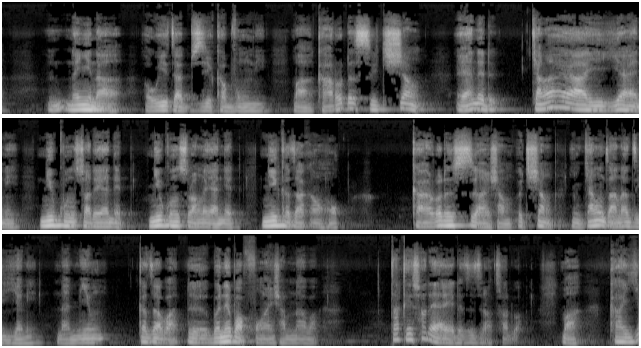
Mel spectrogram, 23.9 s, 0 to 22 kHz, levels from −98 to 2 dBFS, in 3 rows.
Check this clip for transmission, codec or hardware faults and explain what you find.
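Listening through the clip, I find nothing that points to a fault. There is nothing to report.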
